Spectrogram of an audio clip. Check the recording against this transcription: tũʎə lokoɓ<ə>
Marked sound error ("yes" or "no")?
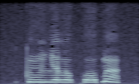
yes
